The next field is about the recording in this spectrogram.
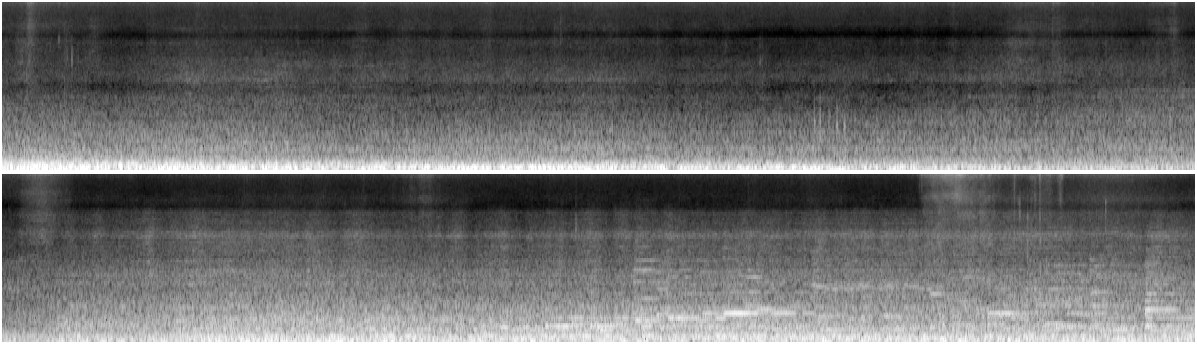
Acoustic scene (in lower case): car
